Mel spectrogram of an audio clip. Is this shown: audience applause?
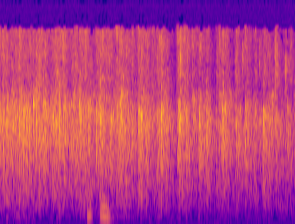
yes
